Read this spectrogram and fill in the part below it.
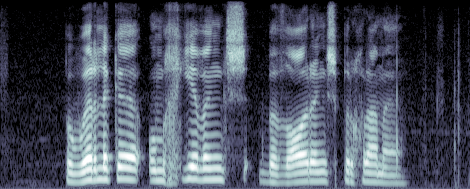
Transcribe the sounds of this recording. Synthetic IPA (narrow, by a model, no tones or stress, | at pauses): b̥əɦuərləkəɔmχiəvəŋsbəvɑːɾəŋspruχrɐmə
